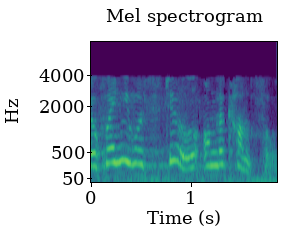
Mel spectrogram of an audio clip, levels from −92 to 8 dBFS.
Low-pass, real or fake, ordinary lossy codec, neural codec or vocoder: 7.2 kHz; fake; AAC, 16 kbps; codec, 16 kHz, 16 kbps, FunCodec, trained on LibriTTS, 50 frames a second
